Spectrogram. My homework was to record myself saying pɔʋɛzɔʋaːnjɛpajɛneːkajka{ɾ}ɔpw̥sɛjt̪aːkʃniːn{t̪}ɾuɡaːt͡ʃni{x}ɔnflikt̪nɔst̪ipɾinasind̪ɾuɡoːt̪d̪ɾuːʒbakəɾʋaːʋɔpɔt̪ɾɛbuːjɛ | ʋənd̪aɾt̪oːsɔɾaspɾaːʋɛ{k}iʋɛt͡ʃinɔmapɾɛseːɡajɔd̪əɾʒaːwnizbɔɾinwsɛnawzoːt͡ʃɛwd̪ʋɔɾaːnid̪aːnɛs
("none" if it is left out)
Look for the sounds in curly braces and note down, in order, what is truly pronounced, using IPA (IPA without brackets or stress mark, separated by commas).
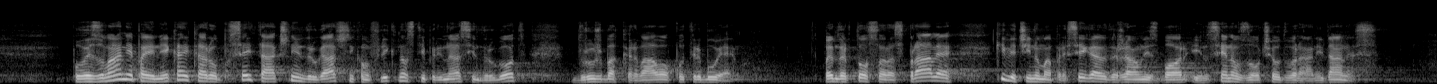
ɾ, d̪, k, k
